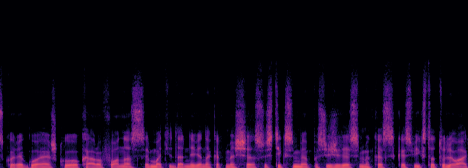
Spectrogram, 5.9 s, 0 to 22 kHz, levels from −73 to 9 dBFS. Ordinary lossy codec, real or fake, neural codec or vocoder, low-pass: Opus, 64 kbps; real; none; 14.4 kHz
